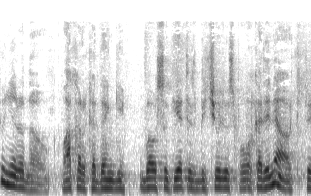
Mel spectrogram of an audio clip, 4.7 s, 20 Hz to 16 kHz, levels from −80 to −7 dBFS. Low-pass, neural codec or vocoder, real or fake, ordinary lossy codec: 14.4 kHz; none; real; MP3, 48 kbps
